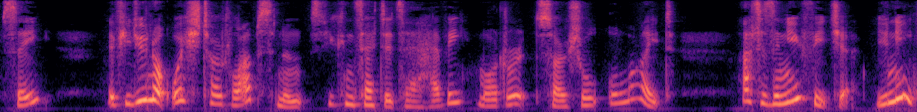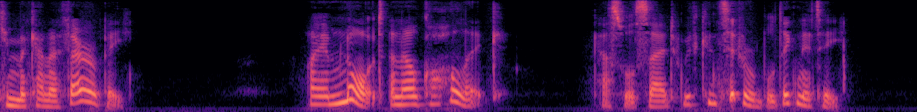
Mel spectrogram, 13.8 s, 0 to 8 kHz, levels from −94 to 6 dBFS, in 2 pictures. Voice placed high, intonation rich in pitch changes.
Yes: high, 230 Hz; wide, 8.0 semitones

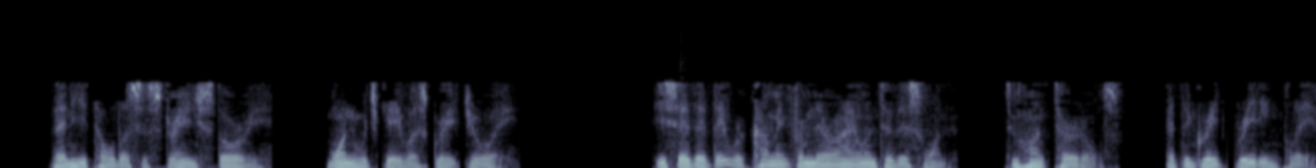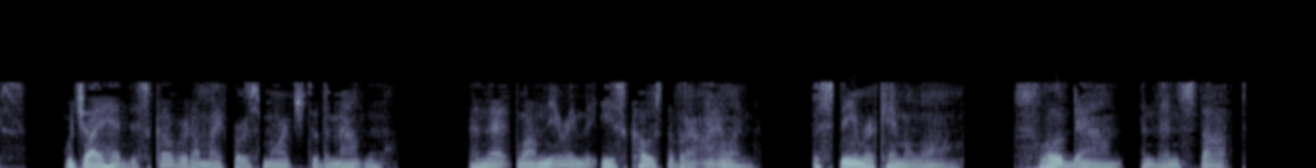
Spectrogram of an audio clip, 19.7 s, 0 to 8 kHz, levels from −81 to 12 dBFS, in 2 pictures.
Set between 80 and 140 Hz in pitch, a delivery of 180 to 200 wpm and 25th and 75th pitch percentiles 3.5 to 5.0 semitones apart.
Yes: low, 135 Hz; average, 190 wpm; average, 4.3 semitones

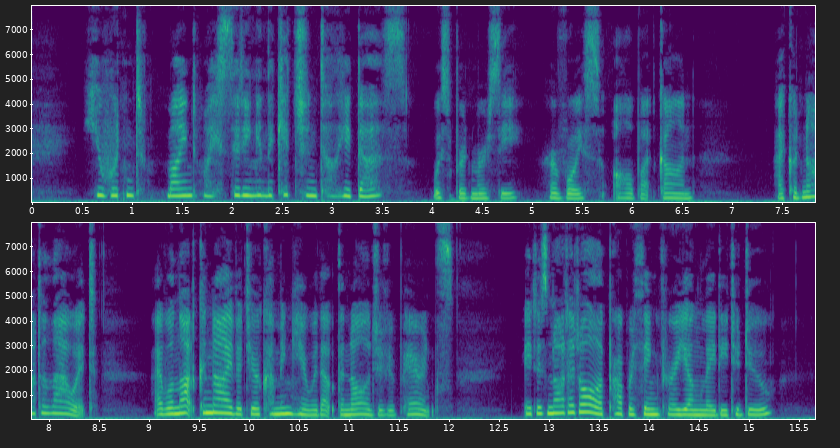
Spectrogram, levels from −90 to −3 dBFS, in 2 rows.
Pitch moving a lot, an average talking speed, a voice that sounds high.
Yes: wide, 6.0 semitones; average, 195 wpm; high, 225 Hz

